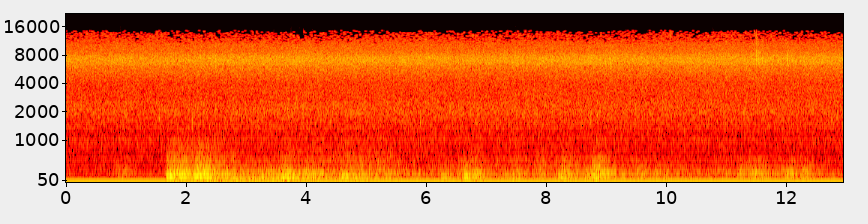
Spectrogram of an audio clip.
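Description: Thunder: a deep rumble that breaks in suddenly about two seconds in and rolls on in several swells, slowly fading, over the steady hiss of rain.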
